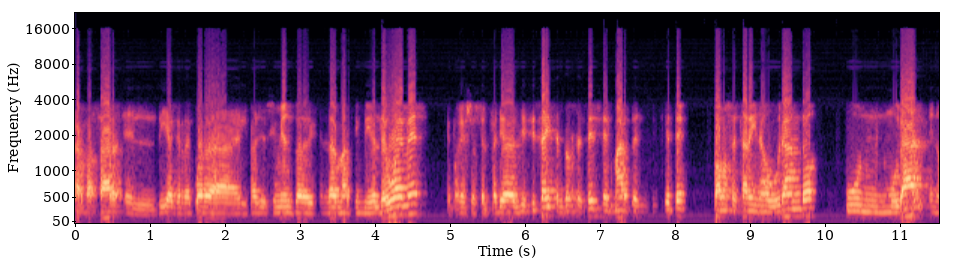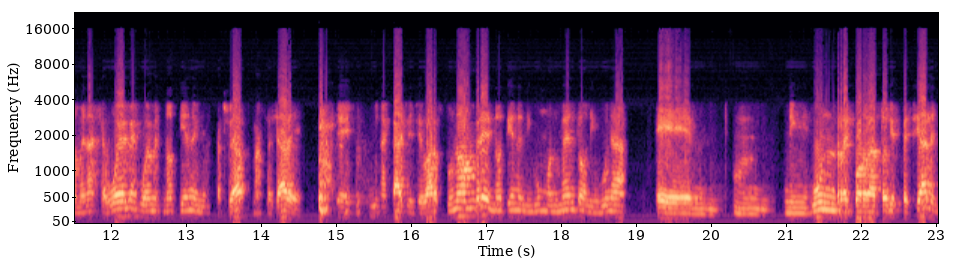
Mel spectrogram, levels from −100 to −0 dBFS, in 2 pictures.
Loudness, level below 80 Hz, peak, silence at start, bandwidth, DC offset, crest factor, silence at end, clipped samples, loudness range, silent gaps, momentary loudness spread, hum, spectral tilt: -16 LUFS; -52 dBFS; -6 dBFS; 0 s; 16 kHz; under 0.1%; 10 dB; 0 s; under 0.1%; 2 LU; none; 13 LU; none; -4.5 dB/octave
